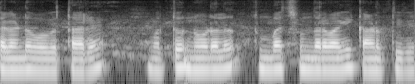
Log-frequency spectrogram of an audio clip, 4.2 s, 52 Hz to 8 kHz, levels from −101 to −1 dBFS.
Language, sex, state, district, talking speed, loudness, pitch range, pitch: Kannada, male, Karnataka, Raichur, 100 wpm, -17 LUFS, 120-135 Hz, 125 Hz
